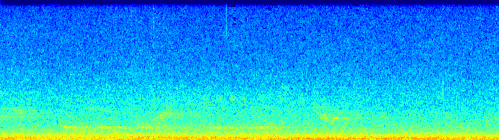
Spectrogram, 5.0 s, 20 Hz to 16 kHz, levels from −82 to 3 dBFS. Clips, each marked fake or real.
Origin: real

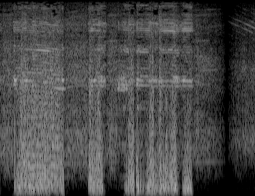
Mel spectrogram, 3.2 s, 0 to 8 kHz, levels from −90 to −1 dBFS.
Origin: real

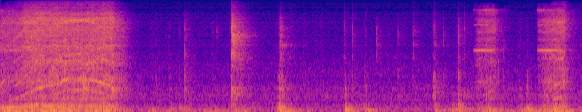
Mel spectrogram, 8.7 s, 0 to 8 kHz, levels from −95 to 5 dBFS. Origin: fake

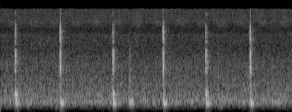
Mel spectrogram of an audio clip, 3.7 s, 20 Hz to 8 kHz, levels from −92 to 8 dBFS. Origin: real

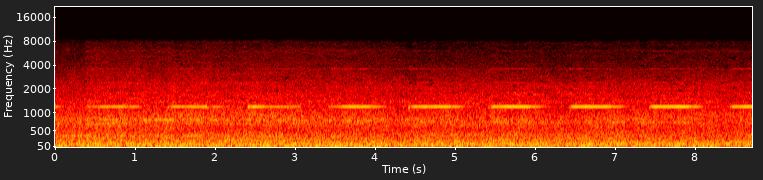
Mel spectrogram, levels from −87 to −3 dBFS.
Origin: fake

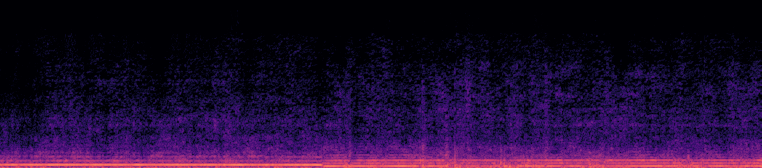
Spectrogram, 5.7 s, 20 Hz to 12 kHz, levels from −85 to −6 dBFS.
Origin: fake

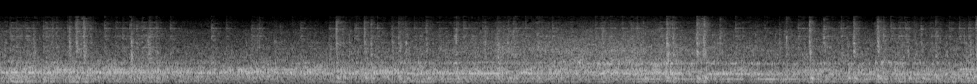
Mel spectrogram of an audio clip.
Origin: real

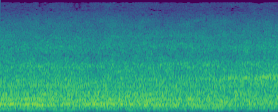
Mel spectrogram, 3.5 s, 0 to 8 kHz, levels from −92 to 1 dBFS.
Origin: fake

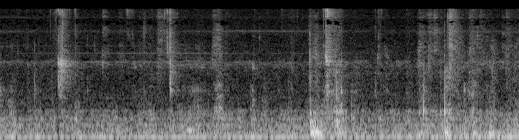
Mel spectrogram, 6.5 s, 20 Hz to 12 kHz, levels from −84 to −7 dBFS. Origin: real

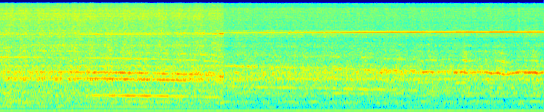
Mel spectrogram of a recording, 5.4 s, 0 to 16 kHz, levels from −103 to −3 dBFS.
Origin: real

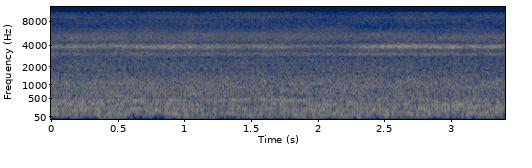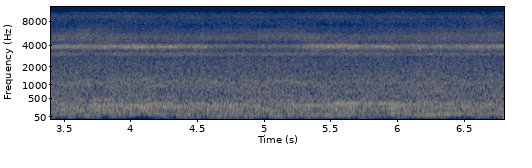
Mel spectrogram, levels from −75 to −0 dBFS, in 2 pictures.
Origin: fake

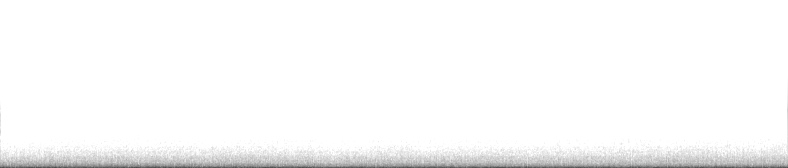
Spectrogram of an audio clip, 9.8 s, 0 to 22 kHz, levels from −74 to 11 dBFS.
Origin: fake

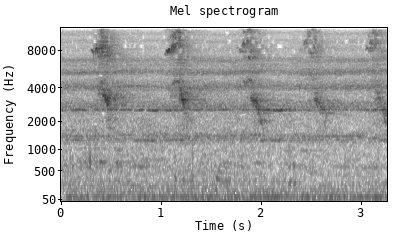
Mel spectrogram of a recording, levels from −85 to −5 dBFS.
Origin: real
